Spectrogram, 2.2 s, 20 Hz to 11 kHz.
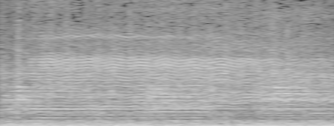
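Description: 1960s psychedelic rock song in a stretch without singing, guitar-led band music at a steady loud level.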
